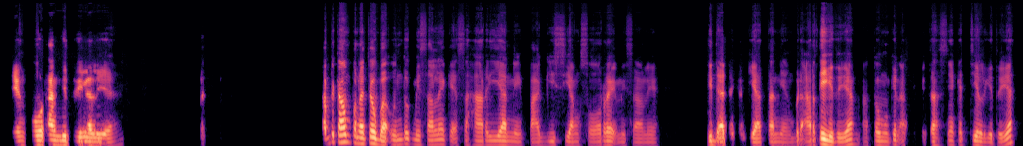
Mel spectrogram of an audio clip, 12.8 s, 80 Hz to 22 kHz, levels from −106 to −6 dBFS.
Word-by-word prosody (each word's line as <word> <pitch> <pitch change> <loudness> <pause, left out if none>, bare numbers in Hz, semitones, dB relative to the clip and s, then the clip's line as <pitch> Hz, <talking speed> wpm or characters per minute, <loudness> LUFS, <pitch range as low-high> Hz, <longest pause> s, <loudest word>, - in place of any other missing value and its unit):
Yang 115 0 +2
kurang 125 +1 +7
gitu 120 - +2
kali 105 -1 +5
ya? 105 +3 -10 2.6
Tapi - - -2
kamu 195 +1 +8
pernah 165 -5 +4
coba 160 -1 +6
untuk 130 +3 -7
misalnya 125 +1 -7
kayak - - -14
seharian 115 0 -4
nih 105 -2 -13
pagi, 105 +2 -12
siang, 105 -2 -10
sore, 105 +3 -8
misalnya 100 -1 -17 0.6
tidak - - +4
ada - - -18
kegiatan 100 +1 -3
yang 95 - -16
berarti 105 +7 -3
gitu 105 - -8
ya, 125 +4 0
atau 110 +2 -7
mungkin 110 -2 -9
aktivitasnya 110 +2 -12
kecil 115 -3 -5
gitu 100 - -10
ya. - - -1
115 Hz, 145 wpm, -26 LUFS, 105-125 Hz, 2.6 s, kamu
